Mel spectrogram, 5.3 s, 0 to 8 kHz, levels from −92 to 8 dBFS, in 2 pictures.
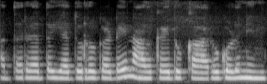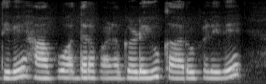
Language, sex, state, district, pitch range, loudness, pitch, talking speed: Kannada, female, Karnataka, Bidar, 225-235 Hz, -15 LUFS, 230 Hz, 100 wpm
